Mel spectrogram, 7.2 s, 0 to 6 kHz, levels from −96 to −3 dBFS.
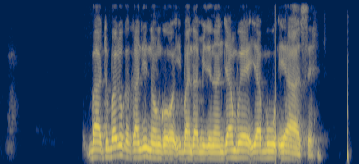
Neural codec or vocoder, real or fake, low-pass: vocoder, 44.1 kHz, 128 mel bands every 256 samples, BigVGAN v2; fake; 5.4 kHz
